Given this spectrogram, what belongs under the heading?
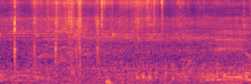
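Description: Pigeons coo softly at close range, a few low rounded calls repeating through faint background noise.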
